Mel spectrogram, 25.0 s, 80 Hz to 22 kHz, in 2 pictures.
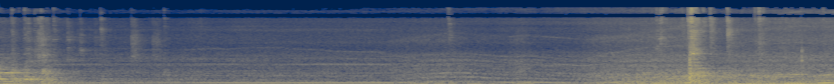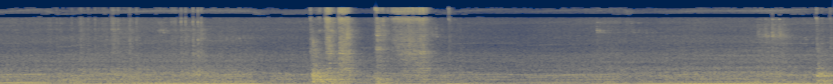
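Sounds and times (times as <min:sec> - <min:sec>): diesel engines running: 0:00.0 - 0:25.0.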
